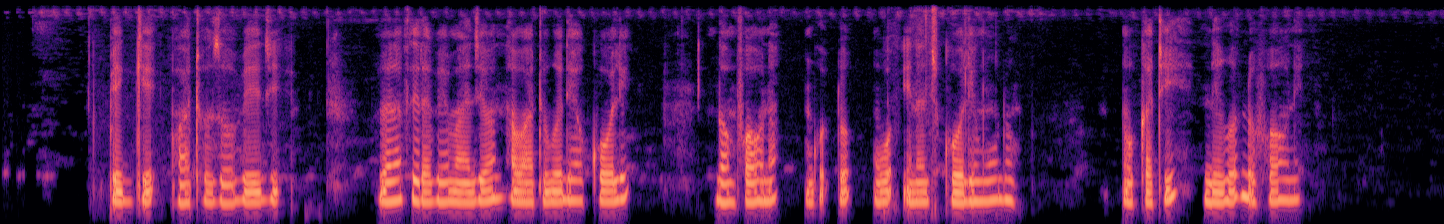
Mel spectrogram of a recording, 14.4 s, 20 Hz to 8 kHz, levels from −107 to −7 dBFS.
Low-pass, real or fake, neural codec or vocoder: 7.2 kHz; real; none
